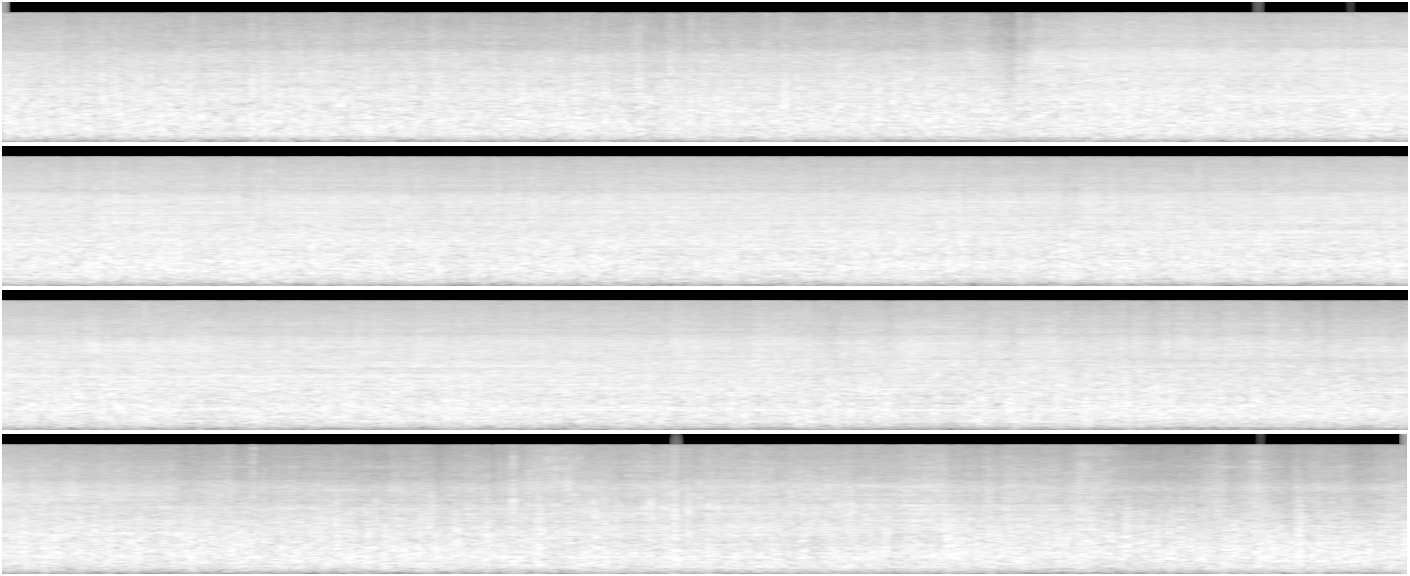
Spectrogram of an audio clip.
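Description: Motorcycle engine running at a steady cruising speed, mixed with a steady rush of wind and road noise.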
